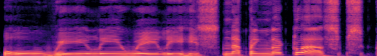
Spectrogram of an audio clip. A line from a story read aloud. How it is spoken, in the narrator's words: groaned Daft Woolly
